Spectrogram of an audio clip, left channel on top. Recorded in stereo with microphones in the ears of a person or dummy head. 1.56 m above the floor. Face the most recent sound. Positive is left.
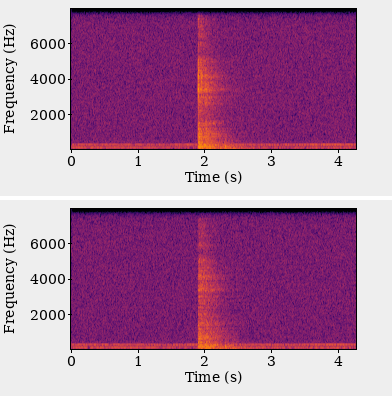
turn(degrees=50)  # may be behind; listen again after turning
